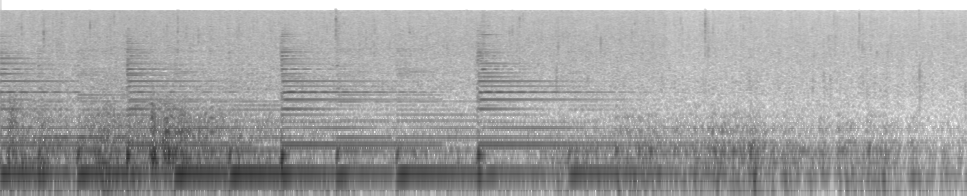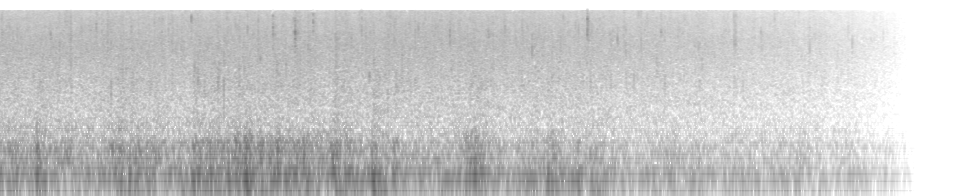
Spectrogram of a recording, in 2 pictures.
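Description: Acoustic guitar playing its last few notes over a recording of rain and thunder. The guitar stops about six seconds in, and the rain goes on alone, slowly fading out.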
